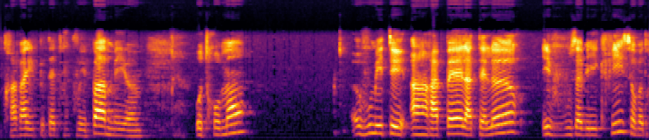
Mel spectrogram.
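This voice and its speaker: A woman with a French accent teaching English in a live webinar, lively and full of fillers, reading chat questions aloud. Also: mid-range voice. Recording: dull lo-fi webinar audio.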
